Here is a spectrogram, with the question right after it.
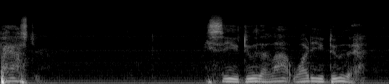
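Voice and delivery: whispered delivery. Retelling how he asked his pastor a question before the sermon, retelling a whisper. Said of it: "I whispered to him".

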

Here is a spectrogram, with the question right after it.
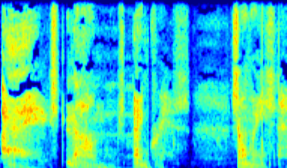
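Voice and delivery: put-on synthesized-sounding voice. Imitating a movie character's line after discussing his voice: Venom voice. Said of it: "He's like".

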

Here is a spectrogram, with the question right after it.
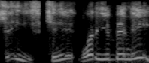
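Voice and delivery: slight Irish accent, high and teasing.

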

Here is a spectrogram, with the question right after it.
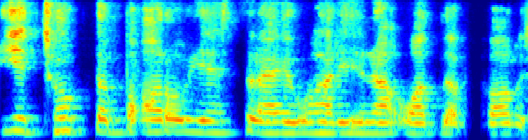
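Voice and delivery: high, frantic, exasperated pleading tone. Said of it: "I was just losing the plot".

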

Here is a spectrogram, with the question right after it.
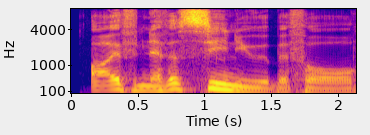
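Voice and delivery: well-spoken, refined, carefully polished voice. Voicing a half-orc host greeting the party: well-spoken Mister Pennington voice. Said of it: "very well spoken".

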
